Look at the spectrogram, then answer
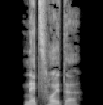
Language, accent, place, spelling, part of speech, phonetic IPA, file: German, Germany, Berlin, Netzhäute, noun, [ˈnɛt͡sˌhɔɪ̯tə], De-Netzhäute.ogg
- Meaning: nominative/accusative/genitive plural of Netzhaut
